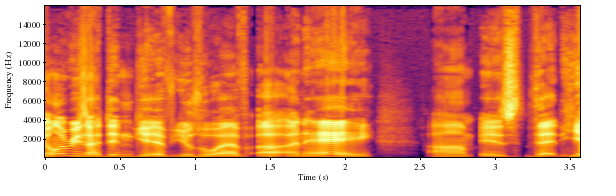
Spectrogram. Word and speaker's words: Movsar Evloev: Talking about those rookie reports, Movsar Evloev, I think is the right way to say it. Evloev. I was saying Evloev, but it's Evloev.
